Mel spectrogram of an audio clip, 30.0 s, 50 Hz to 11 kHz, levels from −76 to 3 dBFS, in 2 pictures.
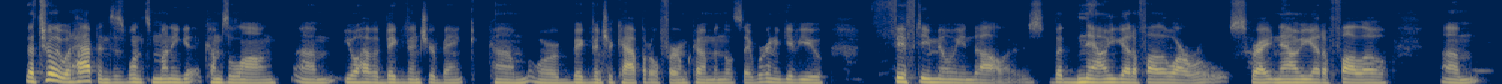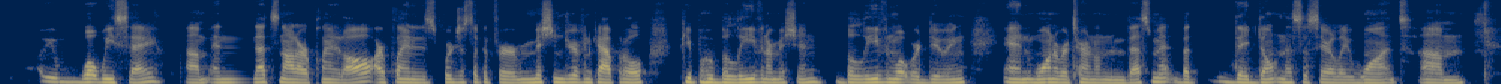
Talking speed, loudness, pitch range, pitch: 185 wpm, -24 LUFS, 125-140 Hz, 130 Hz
